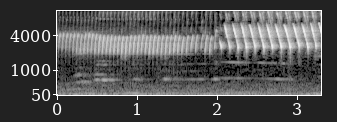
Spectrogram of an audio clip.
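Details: Canary in long-duration song used to draw other canaries into singing: a steady buzzy trill, then quicker repeated chirping notes; faint background noise.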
